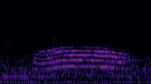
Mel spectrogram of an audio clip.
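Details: Siamese cat meowing at feeding time, one of two loud house cats: a single drawn-out, wavering meow with rich harmonics lasting about a second, while a person asks if it is hungry.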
